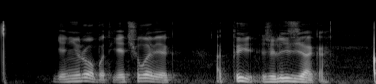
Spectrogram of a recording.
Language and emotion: Russian, neutral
